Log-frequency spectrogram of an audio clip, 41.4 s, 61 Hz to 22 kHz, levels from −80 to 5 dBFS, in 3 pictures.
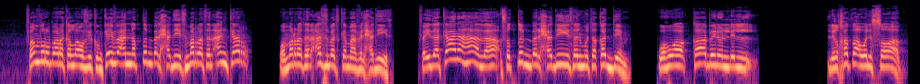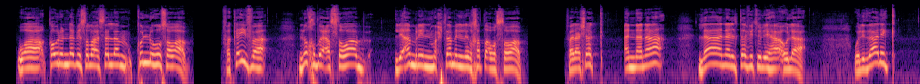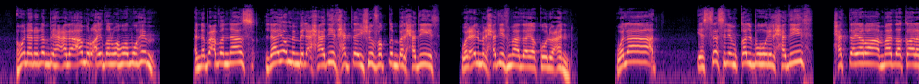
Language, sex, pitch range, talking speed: Arabic, male, 195-255 Hz, 115 wpm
